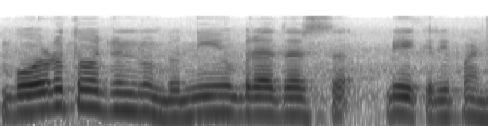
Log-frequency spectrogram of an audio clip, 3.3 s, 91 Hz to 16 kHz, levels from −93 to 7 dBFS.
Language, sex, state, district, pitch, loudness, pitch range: Tulu, female, Karnataka, Dakshina Kannada, 155 Hz, -16 LUFS, 145-170 Hz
